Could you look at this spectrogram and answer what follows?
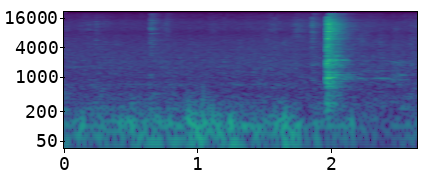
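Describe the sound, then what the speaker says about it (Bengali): A metal lid lifted off a cooking pan of simmering meat gives one short, bright clank near the end, over a low background hum. "দেখুন আবার ঢাকনা খুলে দেখছি"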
